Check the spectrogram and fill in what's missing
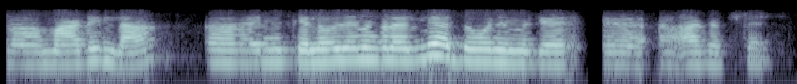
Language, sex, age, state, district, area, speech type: Kannada, female, 18-30, Karnataka, Shimoga, rural, conversation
